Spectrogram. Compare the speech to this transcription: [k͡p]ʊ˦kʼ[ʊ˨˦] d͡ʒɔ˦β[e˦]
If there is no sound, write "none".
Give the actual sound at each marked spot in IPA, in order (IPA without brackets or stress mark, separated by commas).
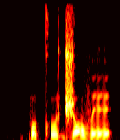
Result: p, ʊ˨, e˦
